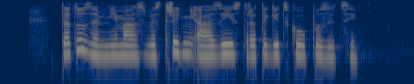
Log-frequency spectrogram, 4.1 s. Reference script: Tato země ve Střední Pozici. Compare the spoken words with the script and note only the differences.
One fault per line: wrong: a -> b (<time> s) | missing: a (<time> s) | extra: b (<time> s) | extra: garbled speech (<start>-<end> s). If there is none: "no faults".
extra: má (1.2 s)
extra: Asii strategickou (2.0 s)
